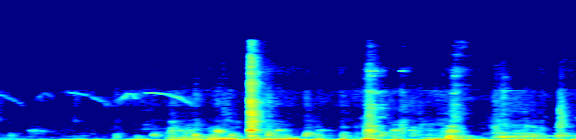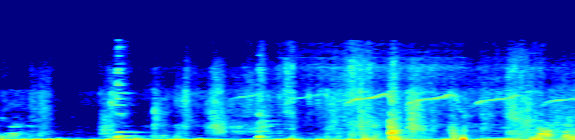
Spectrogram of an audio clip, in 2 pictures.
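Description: Animal calls, including a series of short high chirps near the start and again near the end, over a low rumble and scattered knocks.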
